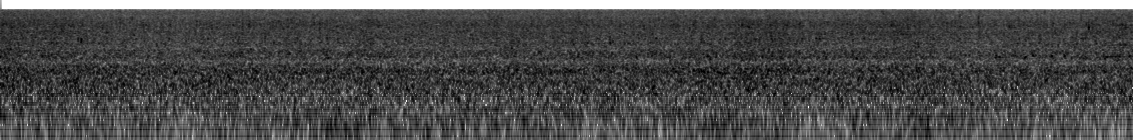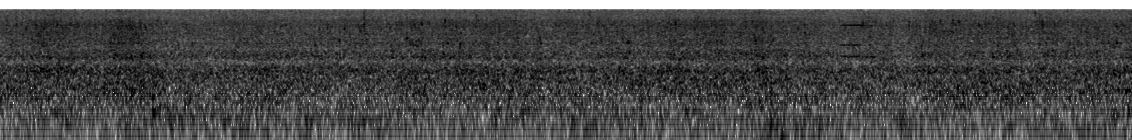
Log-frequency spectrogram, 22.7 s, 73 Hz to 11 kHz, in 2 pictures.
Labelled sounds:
19.7	20.0	killer whale, northern resident, G clan, 2.1 to 5.9 kHz

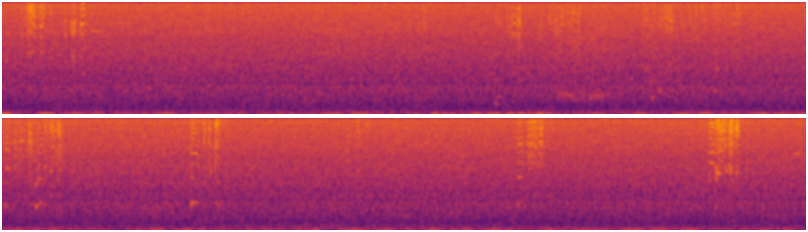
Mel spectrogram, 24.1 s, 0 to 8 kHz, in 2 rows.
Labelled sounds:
22.6	24.1	Pacific white-sided dolphin, 1.4 to 3.3 kHz

